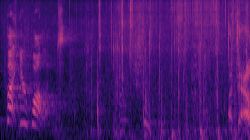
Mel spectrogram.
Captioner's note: footsteps clacking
